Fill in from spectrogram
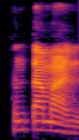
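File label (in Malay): "hentaman", Malay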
